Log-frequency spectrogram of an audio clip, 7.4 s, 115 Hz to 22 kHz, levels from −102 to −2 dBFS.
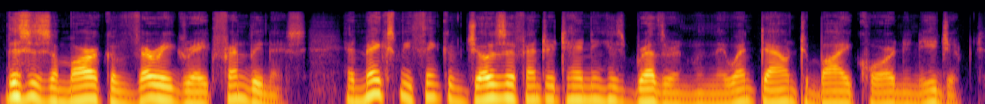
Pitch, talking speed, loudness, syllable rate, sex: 125 Hz, 210 wpm, -19 LUFS, 5.3 syllables/s, male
